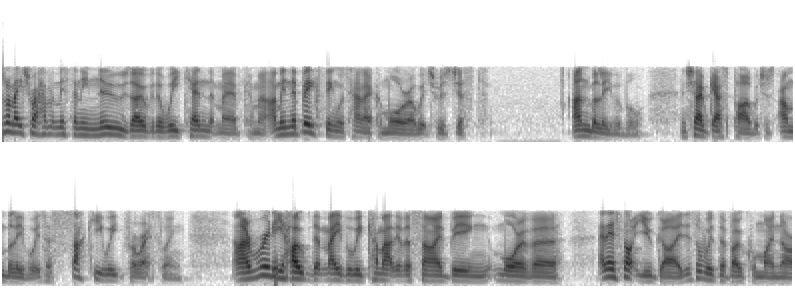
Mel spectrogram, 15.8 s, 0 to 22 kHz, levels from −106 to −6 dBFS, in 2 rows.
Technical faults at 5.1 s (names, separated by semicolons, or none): none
